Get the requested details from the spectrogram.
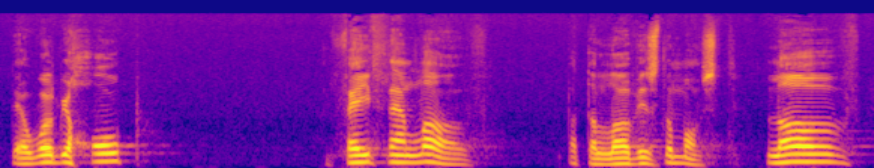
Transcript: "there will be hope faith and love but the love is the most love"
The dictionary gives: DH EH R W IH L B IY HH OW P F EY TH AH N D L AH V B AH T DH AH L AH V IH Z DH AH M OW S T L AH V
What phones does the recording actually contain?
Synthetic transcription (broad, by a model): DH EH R W IH L B IY HH OW P F EY TH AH N L AH V B AH T DH AH L AH V IH Z DH AH M OW S T L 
